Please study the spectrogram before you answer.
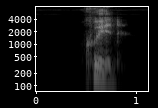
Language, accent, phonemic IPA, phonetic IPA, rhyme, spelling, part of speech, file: English, Australia, /kwɪd/, [kʰw̥ɪd̥], -ɪd, quid, noun / verb, En-au-quid.ogg
- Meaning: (noun) 1. The inherent nature of something 2. A member of a section of the Democratic-Republican Party between 1805 and 1811, following John Randolph of Roanoke. (From tertium quid.)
